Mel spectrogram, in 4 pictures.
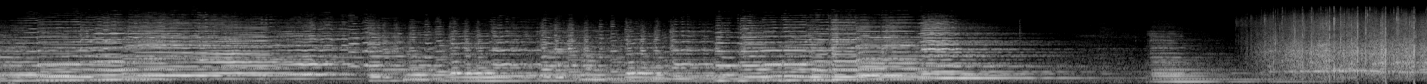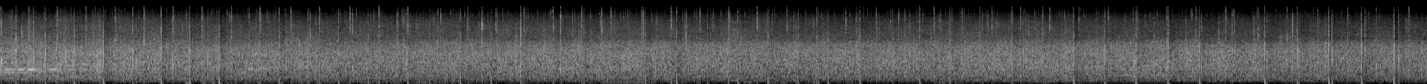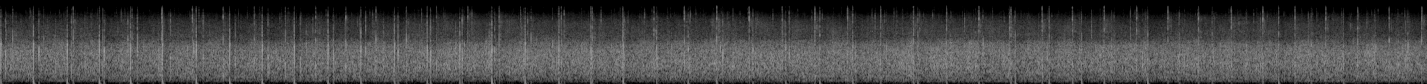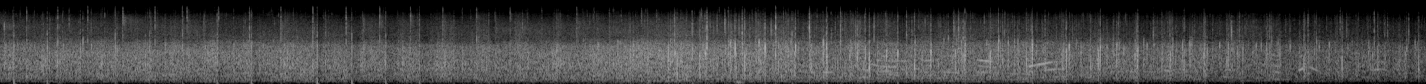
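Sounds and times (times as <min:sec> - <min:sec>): audience applauding: 0:12.4 - 0:57.0.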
